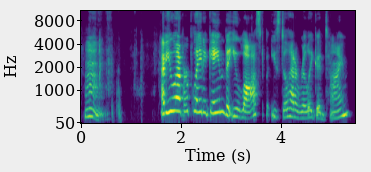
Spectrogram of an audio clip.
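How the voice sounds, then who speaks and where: Animated, bright-voiced woman reading to children. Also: on the high side, normal speed, vocal fry. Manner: animated, sing-song emphasis, addresses children directly. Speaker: teacher reading a picture book aloud to children. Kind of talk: expressive children's read-aloud with questions to listeners.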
